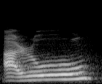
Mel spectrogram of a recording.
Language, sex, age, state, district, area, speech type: Assamese, female, 30-45, Assam, Kamrup Metropolitan, urban, spontaneous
